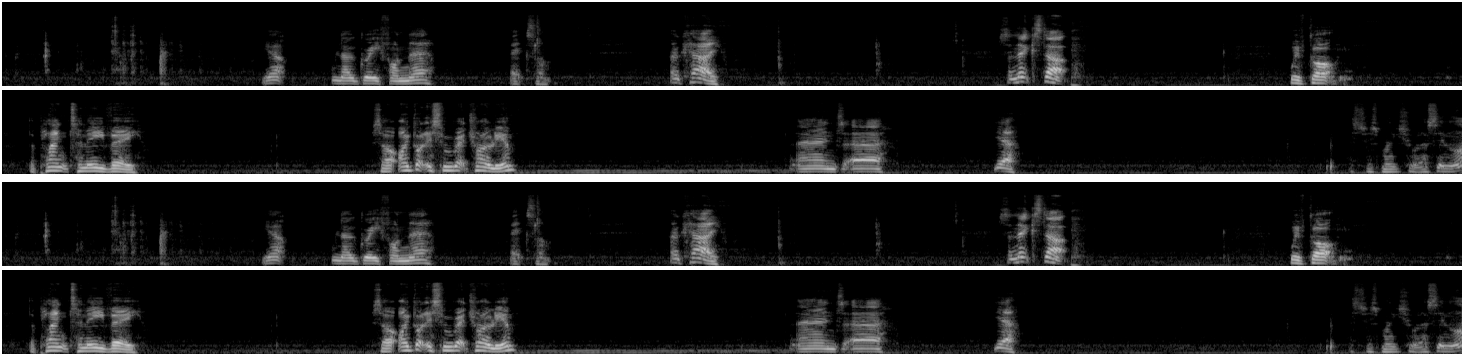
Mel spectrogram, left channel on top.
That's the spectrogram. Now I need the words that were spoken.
Yeah, no grief on there. Excellent. Okay. So next up, we've got the Plankton EV. So I got this from Retroleum, and yeah, let's just make sure that's in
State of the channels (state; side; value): normal; both; correlation 0.90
